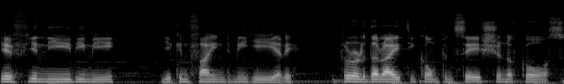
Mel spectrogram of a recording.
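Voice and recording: Here, a passage is being read aloud in a natural voice.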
